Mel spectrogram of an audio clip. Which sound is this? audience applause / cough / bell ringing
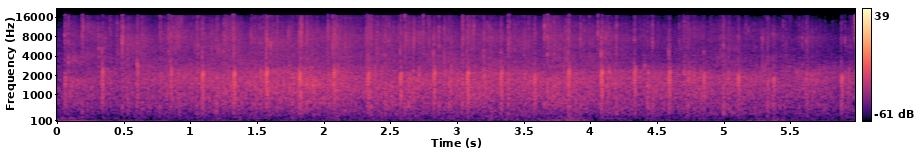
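audience applause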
